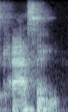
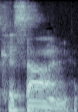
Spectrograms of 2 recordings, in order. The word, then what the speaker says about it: Kassan: to her and like oh I think it's casting and she goes no no it's kisan I know him oh I'm like oh I'm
